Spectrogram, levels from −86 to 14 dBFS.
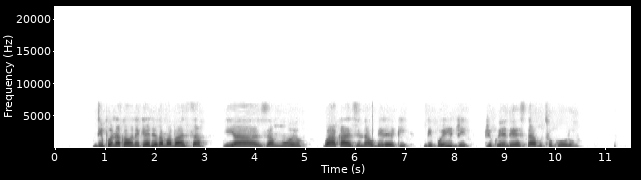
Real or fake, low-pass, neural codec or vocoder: fake; 7.2 kHz; codec, 16 kHz in and 24 kHz out, 1 kbps, XY-Tokenizer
